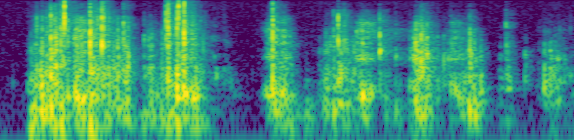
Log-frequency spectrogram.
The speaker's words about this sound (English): And I'm going to have another one. Sorry, I'm crunching.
